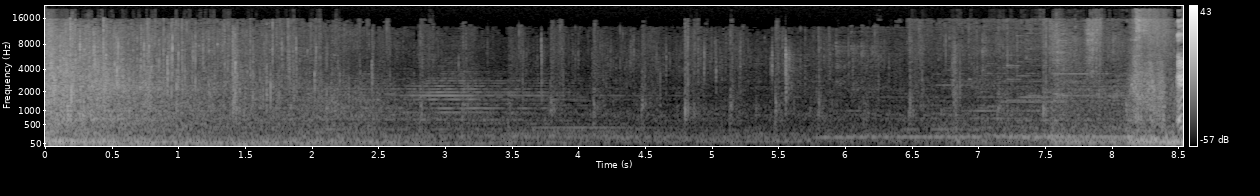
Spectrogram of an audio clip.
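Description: Confringo fire spell cast in the Hogwarts Legacy video game, heard as a loud explosive burst at the start, then a lower rumbling blast-like roar with scattered pops, swelling again at the end.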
